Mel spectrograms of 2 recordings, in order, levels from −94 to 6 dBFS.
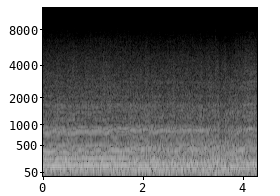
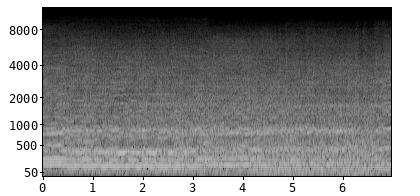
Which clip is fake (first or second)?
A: second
